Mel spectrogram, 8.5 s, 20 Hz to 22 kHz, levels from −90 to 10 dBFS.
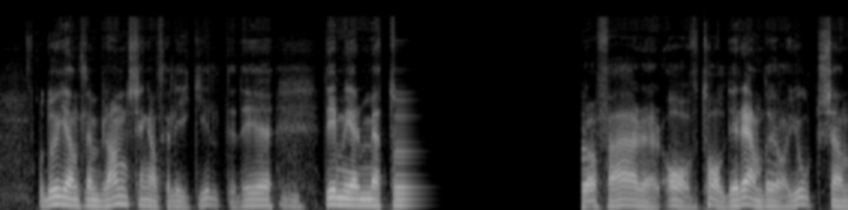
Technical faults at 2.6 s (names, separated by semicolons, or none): none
